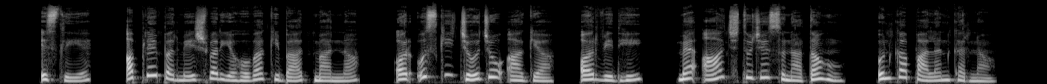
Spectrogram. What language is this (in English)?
Hindi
